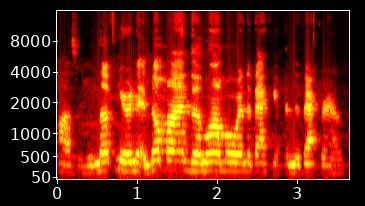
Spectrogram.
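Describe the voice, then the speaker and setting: Bright upbeat woman hosting a podcast. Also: mid-range voice, steady tone, poor audio. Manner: upbeat, chatty, drawn-out emphasis. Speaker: podcast host. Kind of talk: casual podcast hosting on a livestream.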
